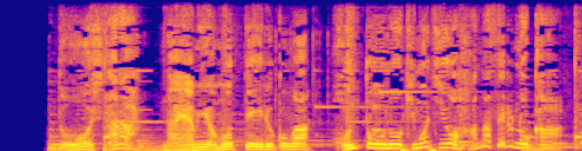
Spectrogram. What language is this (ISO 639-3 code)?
jpn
